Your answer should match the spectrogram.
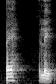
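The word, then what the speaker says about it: peli: game is in Finish game is B in syllables it's p li like P in pendant li like in lizard so B what is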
